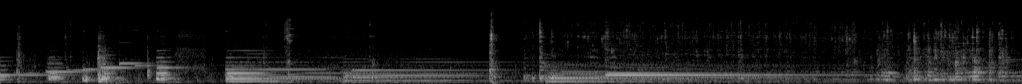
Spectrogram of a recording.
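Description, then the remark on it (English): Water pours steadily into a whistling kettle, filling it before it goes on the stove, its ringing tone shifting as the vessel fills, with a few brief metallic clunks partway through. Fairly loud, with no talking. “That'll be enough water to make it whistle.”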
